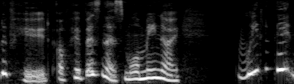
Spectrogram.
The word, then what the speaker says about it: Mormino: you start the business so Morino is actually my last name so more me know is the business name is my last name spelled out phonetically and that mostly started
